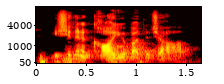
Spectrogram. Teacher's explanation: we stress call call is the most important verb here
